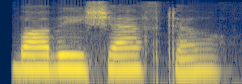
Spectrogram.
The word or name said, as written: Bobby Shafto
